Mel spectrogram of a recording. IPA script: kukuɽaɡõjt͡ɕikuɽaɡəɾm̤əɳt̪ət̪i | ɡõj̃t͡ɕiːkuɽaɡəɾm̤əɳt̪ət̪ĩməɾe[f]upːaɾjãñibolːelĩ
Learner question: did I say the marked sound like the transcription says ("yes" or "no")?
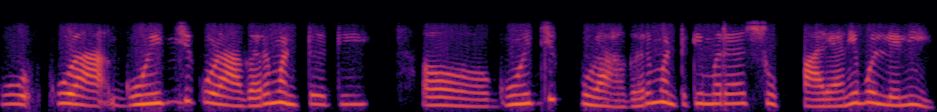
no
